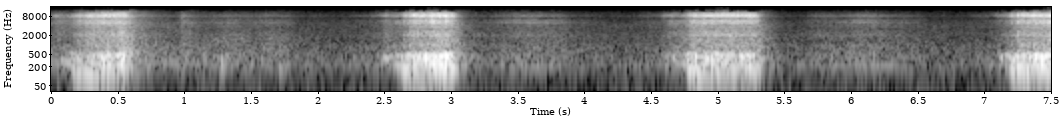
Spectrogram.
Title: Shi Shi Snoring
